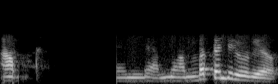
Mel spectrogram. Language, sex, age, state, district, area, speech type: Malayalam, female, 60+, Kerala, Wayanad, rural, conversation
